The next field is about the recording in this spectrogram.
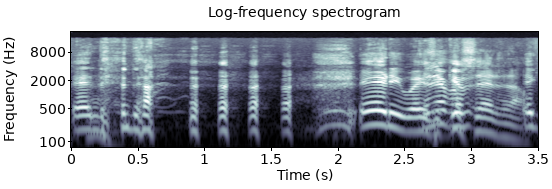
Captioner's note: laughs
